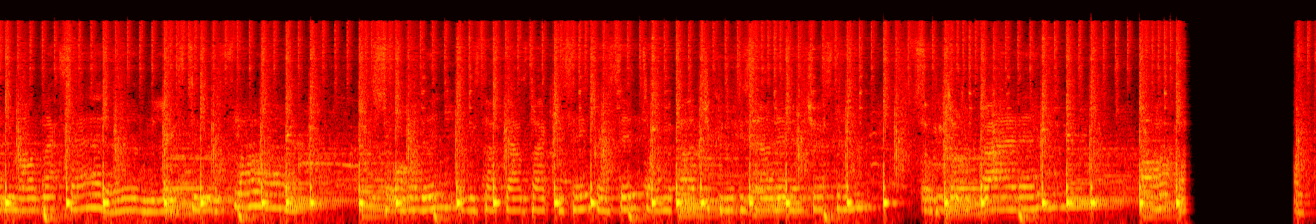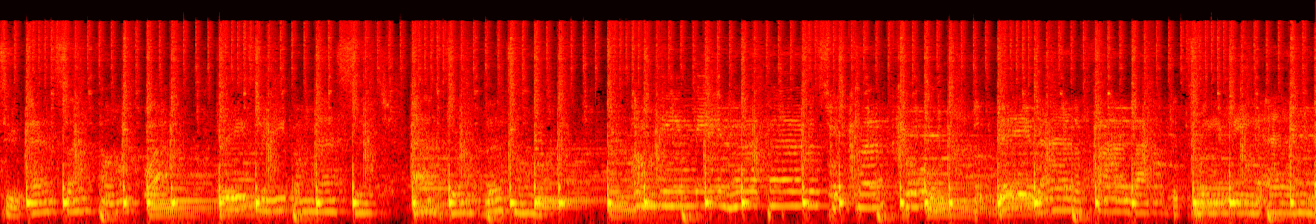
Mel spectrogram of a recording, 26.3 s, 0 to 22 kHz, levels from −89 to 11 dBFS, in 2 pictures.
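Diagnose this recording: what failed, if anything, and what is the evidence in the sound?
The sound breaks off at 11.85 s and returns at 13.01 s. The first instant of the gap carries a fading smeared continuation of the last sound, then roughly a second of near silence. About a second of material never returns, and the timing afterwards is shifted by about a tenth of a second. On a spectrogram this shows as a decaying tail into a blank band. The likely cause is a long network dropout, with the receiver concealing and then giving up until packets resumed.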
